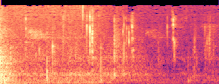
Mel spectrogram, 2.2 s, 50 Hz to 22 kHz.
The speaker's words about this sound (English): if you're going to sit there slurping a 99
